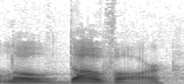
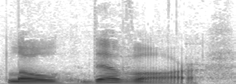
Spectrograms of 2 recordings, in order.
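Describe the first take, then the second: First: The middle vowel sounds like 'ah'. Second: The middle vowel sounds like 'eh'. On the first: It is the town's real name. The speaker calls it right. "The recaptured town's name is Lodavar" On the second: It means nothing, a deliberate mocking twist. The speaker calls it wrong. "Amos pronounces the name as Lodevar"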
